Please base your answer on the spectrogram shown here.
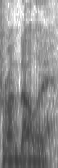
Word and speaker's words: Rondale: Chris G did remind me it is pronounced Rondale.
